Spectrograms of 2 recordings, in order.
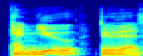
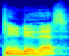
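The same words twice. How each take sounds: First: It is said with pointed, snarky emphasis. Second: It is said in a relaxed, friendly tone. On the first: The request sounds rude and impatient. "I'm emphasizing in my head" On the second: It is a simple, friendly request. "they read it in a different tone"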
